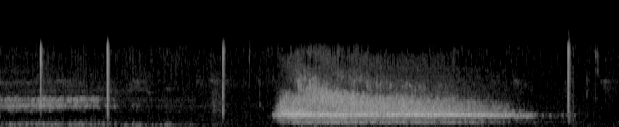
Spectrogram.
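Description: A woman breathing in time with slow arm sweeps: a faint inhale at the start, then a longer, louder audible exhale of about two and a half seconds, starting about three seconds in.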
